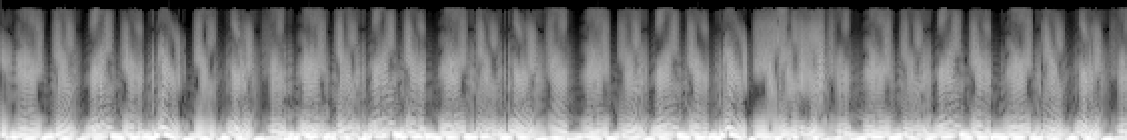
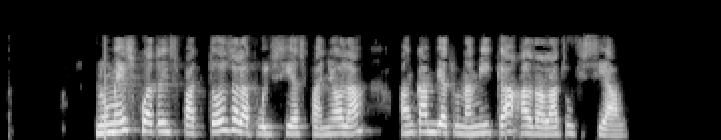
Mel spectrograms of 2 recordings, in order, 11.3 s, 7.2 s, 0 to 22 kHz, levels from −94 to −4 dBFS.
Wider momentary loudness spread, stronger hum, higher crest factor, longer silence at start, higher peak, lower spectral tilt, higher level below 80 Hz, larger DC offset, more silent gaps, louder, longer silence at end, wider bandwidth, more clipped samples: second, 2 LU vs 7 LU; neither; second, 8 dB vs 16 dB; second, 0 s vs 0.95 s; about the same, 0 dBFS vs -2 dBFS; first, -7.5 dB/octave vs -4 dB/octave; first, -16 dBFS vs -58 dBFS; neither; second, none vs 3.90-3.97 s; first, -9 LUFS vs -16 LUFS; second, 0 s vs 1 s; first, 15.5 kHz vs 7.8 kHz; neither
